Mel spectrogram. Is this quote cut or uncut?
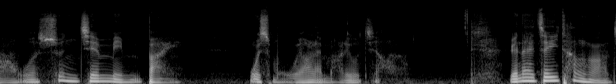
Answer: uncut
